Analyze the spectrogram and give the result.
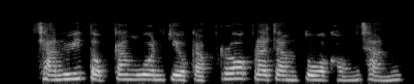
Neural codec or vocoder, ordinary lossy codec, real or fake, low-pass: none; Opus, 16 kbps; real; 7.2 kHz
